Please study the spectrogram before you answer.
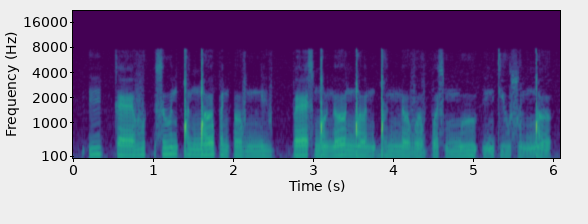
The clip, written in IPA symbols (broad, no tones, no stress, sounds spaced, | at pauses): ʔ iː kː ɛː v | s ɯː n ǃ ɯ n ŋ͡ǃ əː p ɛ n ʔ əː v nː iː v pː ɛː s ŋ͡ǃ ɯ n əː ŋ͡ǃ əː n ɡ͡ǃ ə nː əː v əː v p əː s mː ɯː ʔ i n tʲ ɯː sʷ ɛ n ŋ͡ǃ ə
